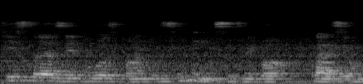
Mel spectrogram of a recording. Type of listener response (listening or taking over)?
listening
